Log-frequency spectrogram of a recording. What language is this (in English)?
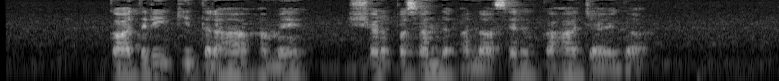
Urdu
